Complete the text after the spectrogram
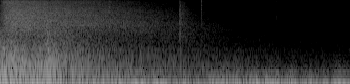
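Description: Steam hisses loudly and fades away.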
